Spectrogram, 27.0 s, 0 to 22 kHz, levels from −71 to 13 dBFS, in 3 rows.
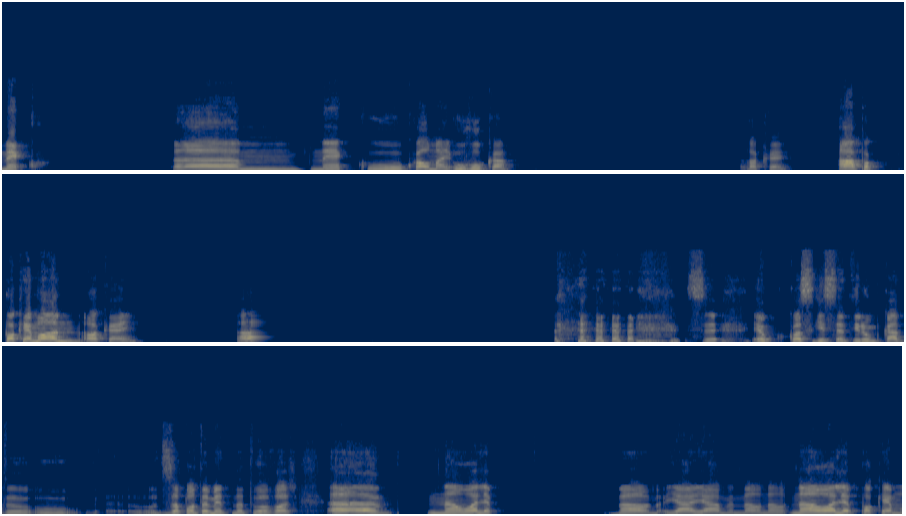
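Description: Long network dropouts at 6.67 to 7.12 s and 11.53 to 12.75 s: the speech decays into near-silence, likely because packets never arrived, losing 0.42 s and 1.2 s.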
